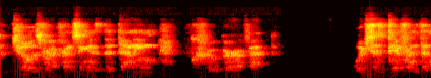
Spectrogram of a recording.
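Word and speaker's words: Dunning–Kruger: and and I like to call it the Dunning Kirk effect.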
